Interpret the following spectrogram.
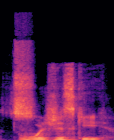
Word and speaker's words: Wojcicki: Wojcicki.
